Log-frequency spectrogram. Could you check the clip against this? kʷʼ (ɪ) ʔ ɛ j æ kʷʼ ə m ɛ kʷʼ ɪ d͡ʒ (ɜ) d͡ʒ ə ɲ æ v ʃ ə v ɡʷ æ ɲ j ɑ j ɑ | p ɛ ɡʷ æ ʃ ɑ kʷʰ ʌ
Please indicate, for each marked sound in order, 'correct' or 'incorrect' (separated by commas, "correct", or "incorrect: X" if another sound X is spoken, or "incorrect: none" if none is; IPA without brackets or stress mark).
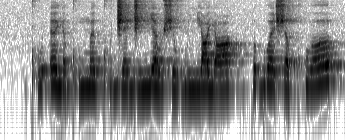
incorrect: ɛ, incorrect: æ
